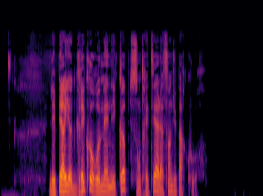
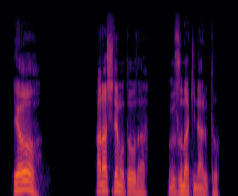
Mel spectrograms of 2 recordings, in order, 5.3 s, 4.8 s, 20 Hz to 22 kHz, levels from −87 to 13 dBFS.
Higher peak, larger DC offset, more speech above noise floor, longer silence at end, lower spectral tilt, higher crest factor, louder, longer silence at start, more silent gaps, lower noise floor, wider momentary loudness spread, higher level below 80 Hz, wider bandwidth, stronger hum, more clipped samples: first, -2 dBFS vs -12 dBFS; neither; first, 66 dB vs 60 dB; first, 1.4 s vs 0.4 s; about the same, -5 dB/octave vs -5 dB/octave; about the same, 22 dB vs 18 dB; first, -22 LUFS vs -27 LUFS; first, 1 s vs 0.3 s; neither; about the same, -88 dBFS vs -86 dBFS; about the same, 17 LU vs 17 LU; first, -58 dBFS vs -68 dBFS; second, 11.5 kHz vs 15.5 kHz; neither; neither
